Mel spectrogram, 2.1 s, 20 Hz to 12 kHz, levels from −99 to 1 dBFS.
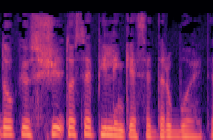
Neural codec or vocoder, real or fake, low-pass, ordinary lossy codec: none; real; 10.8 kHz; MP3, 32 kbps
